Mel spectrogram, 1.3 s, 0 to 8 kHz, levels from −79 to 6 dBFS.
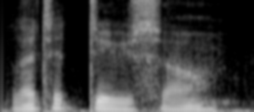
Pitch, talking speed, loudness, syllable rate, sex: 90 Hz, 190 wpm, -16 LUFS, 3.9 syllables/s, male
